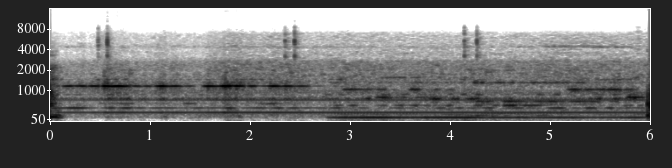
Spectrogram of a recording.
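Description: Soft background music of long held tones, with a deeper sustained note coming in about halfway through. A few faint ticks sound over it.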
